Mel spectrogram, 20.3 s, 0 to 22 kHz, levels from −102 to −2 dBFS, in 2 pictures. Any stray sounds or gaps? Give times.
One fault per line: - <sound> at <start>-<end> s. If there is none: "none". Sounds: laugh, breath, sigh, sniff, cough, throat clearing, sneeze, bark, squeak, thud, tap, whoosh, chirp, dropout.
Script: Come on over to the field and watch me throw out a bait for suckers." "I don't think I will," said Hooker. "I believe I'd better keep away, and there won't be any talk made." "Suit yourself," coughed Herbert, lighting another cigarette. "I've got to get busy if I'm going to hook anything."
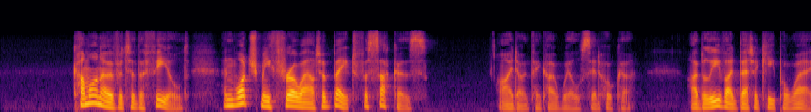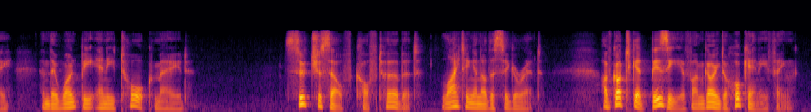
none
